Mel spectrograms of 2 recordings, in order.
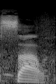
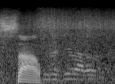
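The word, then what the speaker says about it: Salt: It's pronounced Sal. You don't pronounce the T, it's not Sol, it's Sal.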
